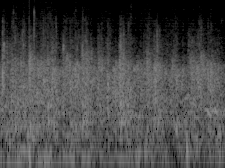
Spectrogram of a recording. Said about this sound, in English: If you would welcome our guests, our panel of speakers as they come up, because they're out of their element. Give them a hand, right?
